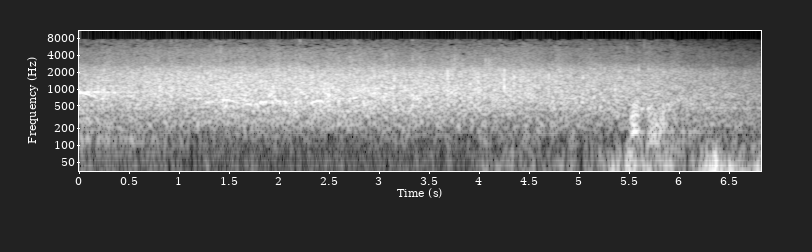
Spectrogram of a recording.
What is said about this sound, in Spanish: ¡Uy, pudieron! Dense un aplauso, qué maravilla.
